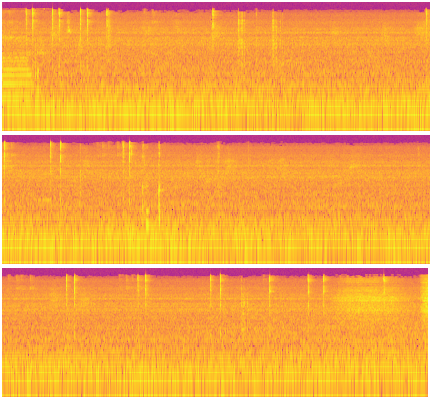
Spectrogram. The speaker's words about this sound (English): So I'm just clicking away.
